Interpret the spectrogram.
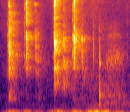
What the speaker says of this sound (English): start typing my function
